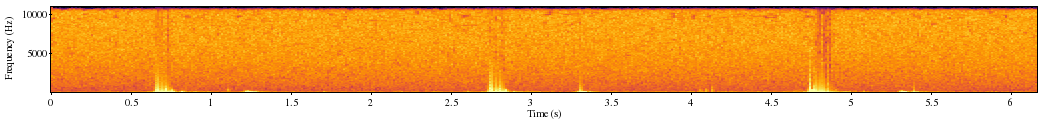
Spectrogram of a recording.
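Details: Deep, regular lub-dub heart sounds at about 30 beats a minute over a low hum, recorded while relaxing at rest in a sun room, reported as the lowest resting heart rate recorded so far; a slow resting heartbeat.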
